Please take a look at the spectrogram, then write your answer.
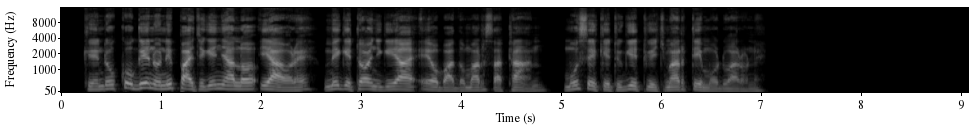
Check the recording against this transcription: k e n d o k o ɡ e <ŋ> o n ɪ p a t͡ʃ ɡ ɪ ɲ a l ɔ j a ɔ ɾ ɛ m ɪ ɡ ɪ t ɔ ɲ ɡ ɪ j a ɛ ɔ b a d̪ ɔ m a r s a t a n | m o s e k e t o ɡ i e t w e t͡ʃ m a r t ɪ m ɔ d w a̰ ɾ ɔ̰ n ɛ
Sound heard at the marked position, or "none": n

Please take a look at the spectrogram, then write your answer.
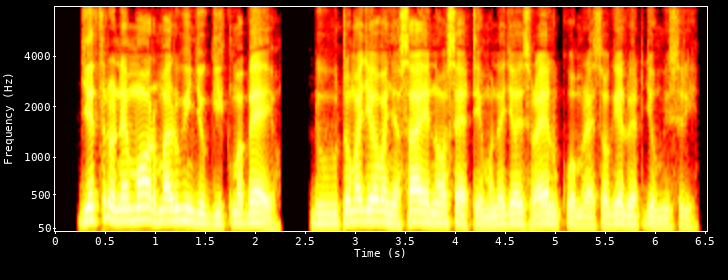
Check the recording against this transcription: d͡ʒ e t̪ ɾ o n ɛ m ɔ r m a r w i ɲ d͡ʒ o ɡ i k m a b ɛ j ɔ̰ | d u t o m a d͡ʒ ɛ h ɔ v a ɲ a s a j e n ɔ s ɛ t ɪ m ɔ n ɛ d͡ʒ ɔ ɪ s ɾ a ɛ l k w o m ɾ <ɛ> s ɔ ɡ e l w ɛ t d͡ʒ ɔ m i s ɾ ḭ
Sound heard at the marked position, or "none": ɛ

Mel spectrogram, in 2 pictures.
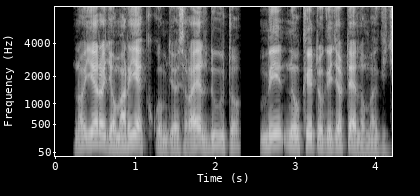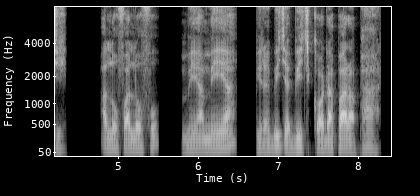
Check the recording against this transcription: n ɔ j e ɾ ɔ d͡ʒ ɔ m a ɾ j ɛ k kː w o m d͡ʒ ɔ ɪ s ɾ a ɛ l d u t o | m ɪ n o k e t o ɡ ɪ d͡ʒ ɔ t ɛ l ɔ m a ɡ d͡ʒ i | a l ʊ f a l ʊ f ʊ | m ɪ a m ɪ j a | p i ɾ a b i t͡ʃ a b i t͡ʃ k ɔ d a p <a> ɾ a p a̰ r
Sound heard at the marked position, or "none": a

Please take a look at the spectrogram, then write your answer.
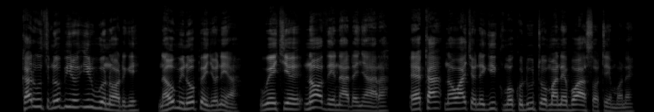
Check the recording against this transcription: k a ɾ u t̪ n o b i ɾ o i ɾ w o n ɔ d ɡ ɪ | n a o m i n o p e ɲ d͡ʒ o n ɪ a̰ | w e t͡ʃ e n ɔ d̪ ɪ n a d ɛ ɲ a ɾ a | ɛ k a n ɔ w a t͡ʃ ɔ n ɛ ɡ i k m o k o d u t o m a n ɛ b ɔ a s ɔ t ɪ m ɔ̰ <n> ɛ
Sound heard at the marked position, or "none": n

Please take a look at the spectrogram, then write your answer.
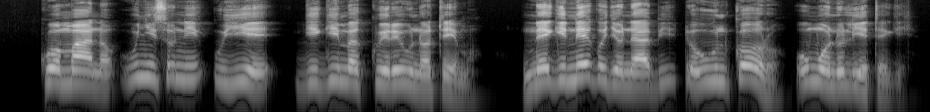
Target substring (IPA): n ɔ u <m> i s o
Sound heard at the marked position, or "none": ɲ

